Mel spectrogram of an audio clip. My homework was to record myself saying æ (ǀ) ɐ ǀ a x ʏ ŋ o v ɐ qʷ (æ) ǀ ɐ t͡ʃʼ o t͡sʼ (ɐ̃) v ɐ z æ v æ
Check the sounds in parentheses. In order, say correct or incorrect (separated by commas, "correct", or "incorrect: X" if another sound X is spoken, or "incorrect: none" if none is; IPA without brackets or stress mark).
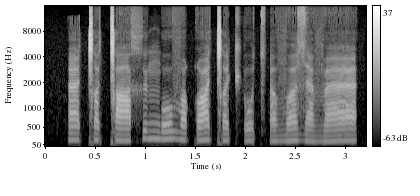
correct, correct, incorrect: ɐ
